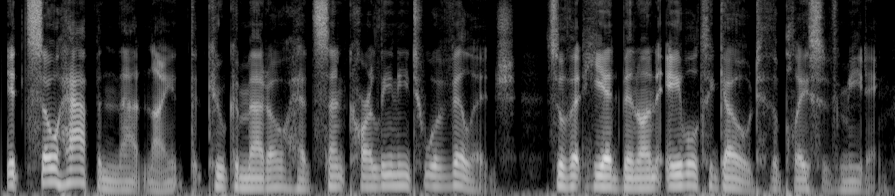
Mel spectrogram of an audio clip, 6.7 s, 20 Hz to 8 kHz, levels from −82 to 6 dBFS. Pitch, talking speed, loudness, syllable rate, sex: 100 Hz, 230 wpm, -20 LUFS, 6.1 syllables/s, male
